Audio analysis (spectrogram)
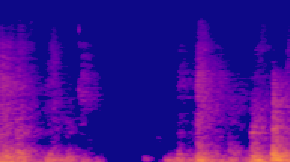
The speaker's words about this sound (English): Oh, my dog's got a ball in the hallway. Apologies. I could hear this big rumbling. I couldn't work out what the hell it was.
